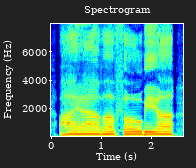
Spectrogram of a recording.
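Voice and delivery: very slow, gentler light rasp, "phobia" stretched out. Demonstrating a gentler take on the practice phrase: less pushed raspy voice. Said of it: "That's less push".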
